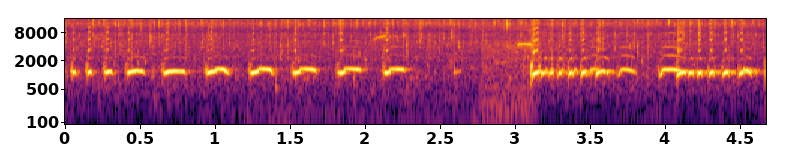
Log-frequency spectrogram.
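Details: Zebra dove master song to train and lure doves: steady run of rounded coo notes about three per second, a short gap with low rustle, then a faster rippling phrase of notes.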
